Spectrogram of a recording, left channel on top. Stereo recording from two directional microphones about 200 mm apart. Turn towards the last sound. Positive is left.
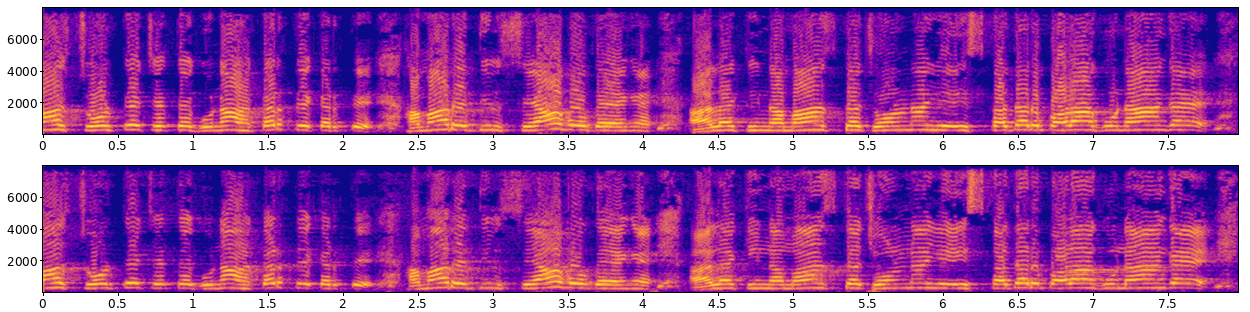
turn(degrees=15)  # may be behind; listen again after turning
